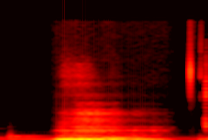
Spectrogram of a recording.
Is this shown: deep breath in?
yes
